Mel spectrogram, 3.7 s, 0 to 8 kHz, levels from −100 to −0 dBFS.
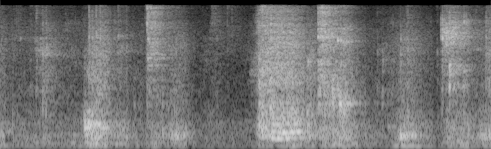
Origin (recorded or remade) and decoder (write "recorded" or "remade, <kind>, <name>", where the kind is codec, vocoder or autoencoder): recorded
